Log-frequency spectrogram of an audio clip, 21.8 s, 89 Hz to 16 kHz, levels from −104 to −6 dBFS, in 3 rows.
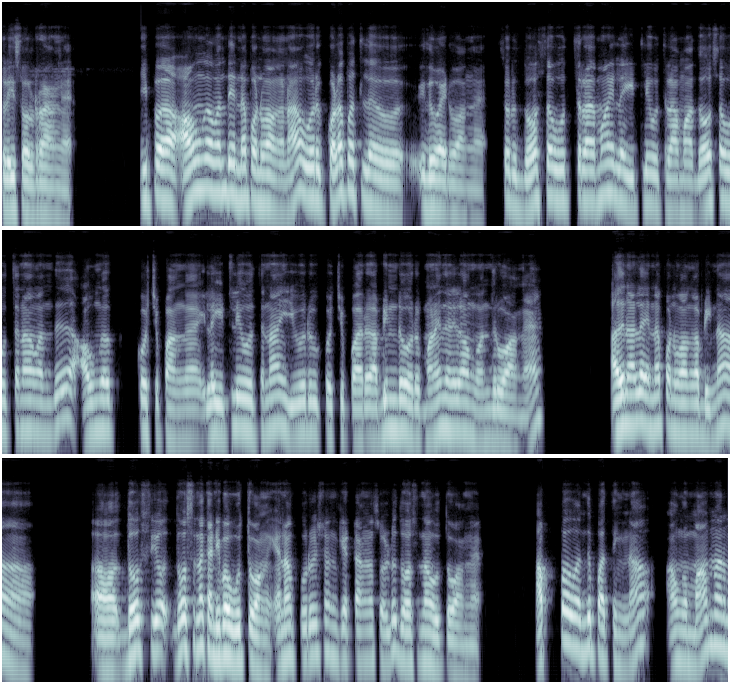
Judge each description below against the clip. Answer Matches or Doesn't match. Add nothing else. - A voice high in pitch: Doesn't match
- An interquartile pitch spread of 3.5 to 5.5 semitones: Matches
